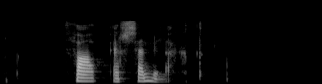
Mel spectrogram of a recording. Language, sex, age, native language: Icelandic, female, 20-29, Icelandic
